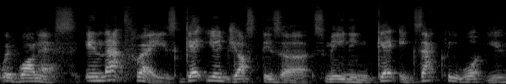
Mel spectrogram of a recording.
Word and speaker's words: just deserts: just deserts is pronounced get your just deserts it's pronounced by this word but it's spelled like this word and it's the only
